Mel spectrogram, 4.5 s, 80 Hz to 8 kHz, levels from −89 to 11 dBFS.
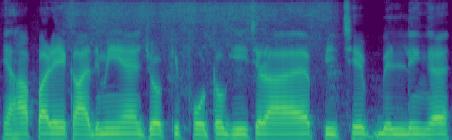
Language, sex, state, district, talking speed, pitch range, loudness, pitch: Hindi, male, Bihar, West Champaran, 185 wpm, 110-115 Hz, -18 LUFS, 110 Hz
